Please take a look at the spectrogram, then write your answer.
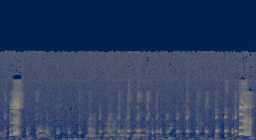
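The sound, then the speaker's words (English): Several chickens cluck in a busy, overlapping chatter, with a couple of louder, sharper calls standing out at the start and end over a steady farmyard background. “Yeah, talk to me chickens and my ducks too.”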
